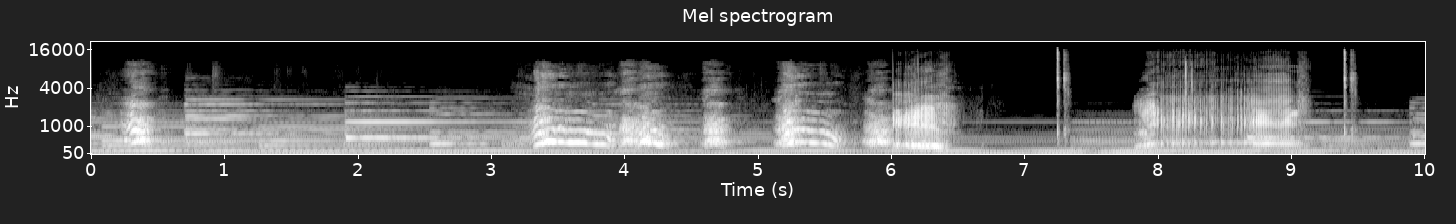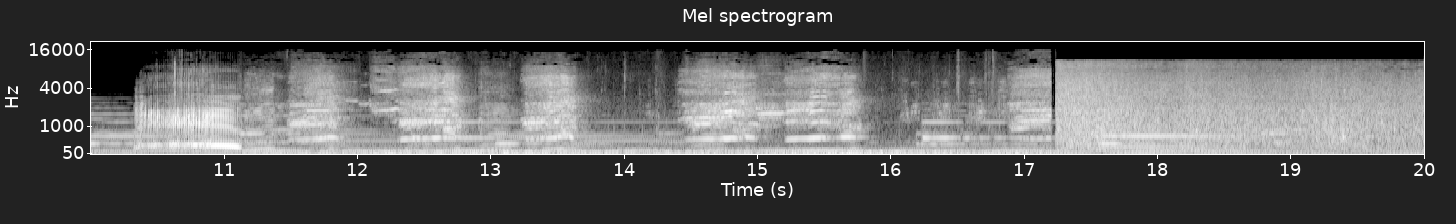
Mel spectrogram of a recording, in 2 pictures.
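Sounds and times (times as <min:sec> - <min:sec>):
camel groaning: 0:06.0 - 0:06.6, 0:07.8 - 0:09.2, 0:10.3 - 0:13.7
swans honking: 0:10.4 - 0:17.4
rushing water and wind: 0:12.4 - 0:20.0.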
